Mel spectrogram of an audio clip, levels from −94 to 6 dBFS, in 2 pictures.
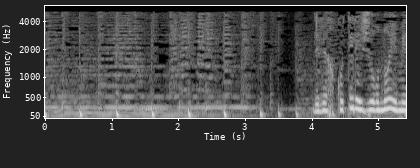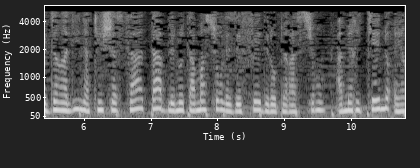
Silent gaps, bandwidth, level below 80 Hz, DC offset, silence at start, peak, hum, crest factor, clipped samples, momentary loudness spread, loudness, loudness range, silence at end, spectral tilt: none; 5.4 kHz; -36 dBFS; under 0.1%; 0 s; -2 dBFS; none; 14 dB; under 0.1%; 16 LU; -17 LUFS; 10 LU; 0 s; -9.5 dB/octave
